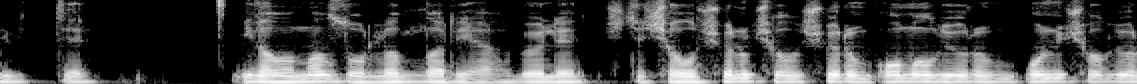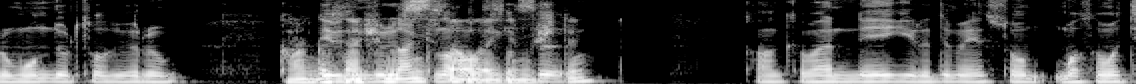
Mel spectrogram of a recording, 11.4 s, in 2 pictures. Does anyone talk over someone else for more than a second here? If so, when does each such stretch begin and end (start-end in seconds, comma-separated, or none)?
7.2-8.6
